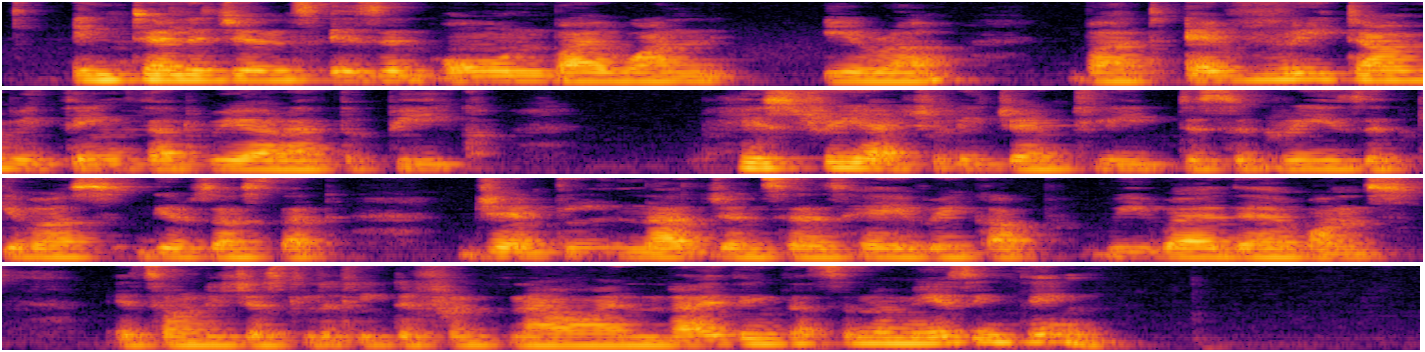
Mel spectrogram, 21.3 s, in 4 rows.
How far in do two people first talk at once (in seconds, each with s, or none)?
none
